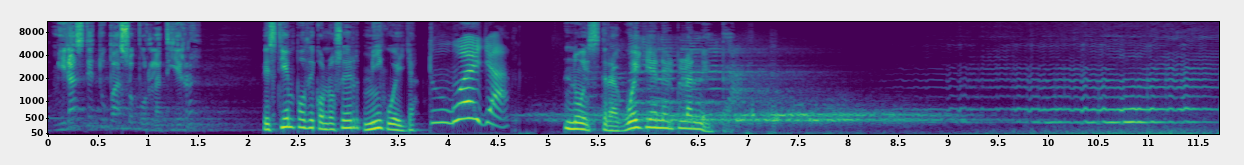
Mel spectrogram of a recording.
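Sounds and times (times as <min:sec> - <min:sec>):
speech: 0:01.0 - 0:06.9
mosquito whining: 0:05.0 - 0:11.7.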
